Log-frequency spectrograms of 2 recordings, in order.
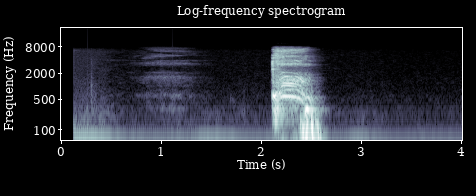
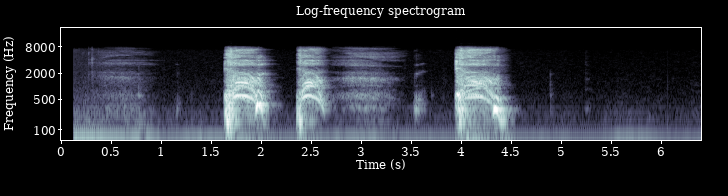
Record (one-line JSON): {"cough_length": "4.0 s", "cough_amplitude": 28940, "cough_signal_mean_std_ratio": 0.3, "three_cough_length": "6.4 s", "three_cough_amplitude": 28717, "three_cough_signal_mean_std_ratio": 0.36, "survey_phase": "beta (2021-08-13 to 2022-03-07)", "age": "18-44", "gender": "Female", "wearing_mask": "No", "symptom_none": true, "smoker_status": "Never smoked", "respiratory_condition_asthma": false, "respiratory_condition_other": false, "recruitment_source": "REACT", "submission_delay": "2 days", "covid_test_result": "Negative", "covid_test_method": "RT-qPCR"}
